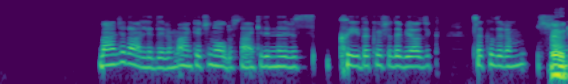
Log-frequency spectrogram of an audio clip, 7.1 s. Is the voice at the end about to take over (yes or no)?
yes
